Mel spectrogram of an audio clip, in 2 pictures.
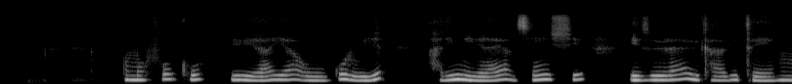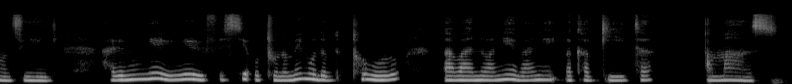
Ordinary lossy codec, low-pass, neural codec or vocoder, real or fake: AAC, 64 kbps; 10.8 kHz; codec, 24 kHz, 0.5 kbps, DualCodec; fake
